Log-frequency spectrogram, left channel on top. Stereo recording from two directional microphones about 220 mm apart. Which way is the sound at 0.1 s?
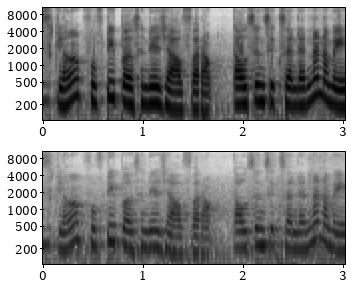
40° left (ahead or behind).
